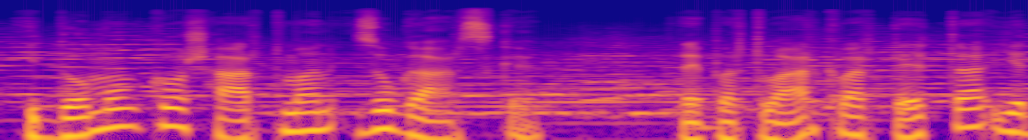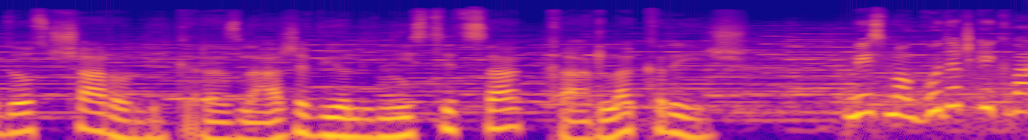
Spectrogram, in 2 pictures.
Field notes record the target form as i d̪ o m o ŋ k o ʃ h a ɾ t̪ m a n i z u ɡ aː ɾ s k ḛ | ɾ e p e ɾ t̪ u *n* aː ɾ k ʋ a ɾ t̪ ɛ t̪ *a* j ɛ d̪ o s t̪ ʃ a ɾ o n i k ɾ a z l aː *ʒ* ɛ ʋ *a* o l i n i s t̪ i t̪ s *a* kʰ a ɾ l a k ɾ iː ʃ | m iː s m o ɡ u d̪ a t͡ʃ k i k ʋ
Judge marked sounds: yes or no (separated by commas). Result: no, yes, yes, no, yes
